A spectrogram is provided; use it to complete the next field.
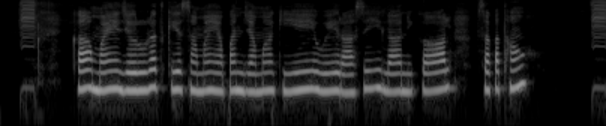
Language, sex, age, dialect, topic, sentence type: Chhattisgarhi, female, 18-24, Eastern, banking, question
